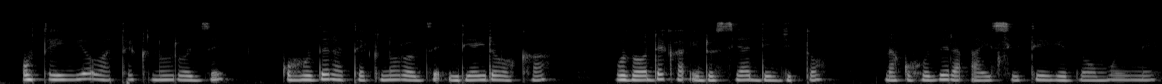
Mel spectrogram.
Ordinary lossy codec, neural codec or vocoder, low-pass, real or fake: none; none; 7.2 kHz; real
